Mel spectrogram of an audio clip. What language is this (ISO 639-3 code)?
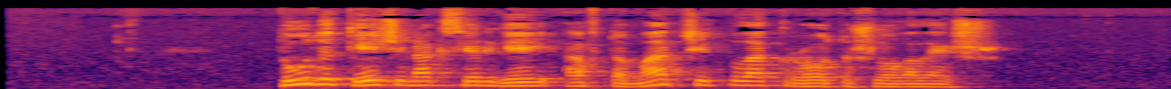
chm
